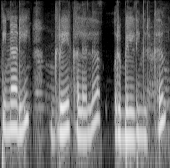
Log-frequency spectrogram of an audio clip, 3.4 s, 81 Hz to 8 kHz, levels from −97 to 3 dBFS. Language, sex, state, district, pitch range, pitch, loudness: Tamil, female, Tamil Nadu, Nilgiris, 195-240 Hz, 210 Hz, -16 LUFS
